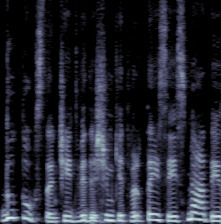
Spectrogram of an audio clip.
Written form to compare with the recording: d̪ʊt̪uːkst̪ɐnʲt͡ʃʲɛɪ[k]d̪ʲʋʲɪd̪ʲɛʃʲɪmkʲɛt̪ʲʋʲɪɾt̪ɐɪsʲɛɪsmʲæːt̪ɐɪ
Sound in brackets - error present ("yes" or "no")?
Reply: yes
